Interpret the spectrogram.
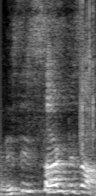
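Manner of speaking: high, loud burst of disbelief; real astonished outburst; amazed. Real, not acted. Amazed at finding old things.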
